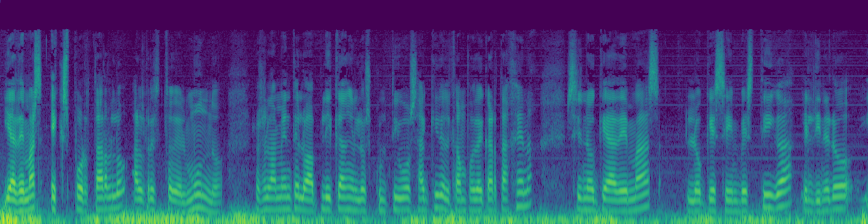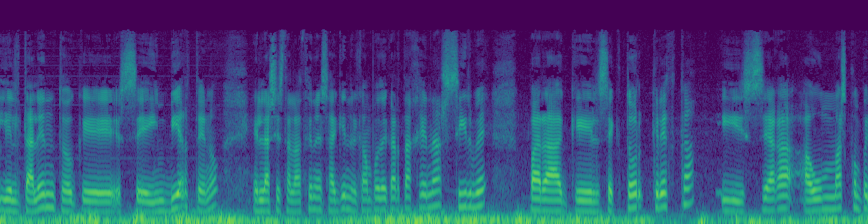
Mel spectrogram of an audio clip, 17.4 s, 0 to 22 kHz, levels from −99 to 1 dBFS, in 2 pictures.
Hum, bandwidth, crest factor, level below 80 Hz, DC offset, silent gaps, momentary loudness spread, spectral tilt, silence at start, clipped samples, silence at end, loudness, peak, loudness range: none; 13 kHz; 20 dB; -30 dBFS; under 0.1%; none; 7 LU; -5.5 dB/octave; 0 s; under 0.1%; 0 s; -29 LUFS; -6 dBFS; 2 LU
